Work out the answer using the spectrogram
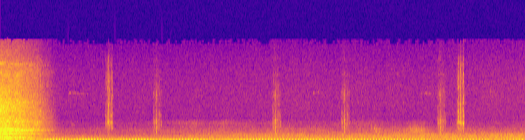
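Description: The tail of a passing train's noise dies away about half a second in, then a distant diesel-hauled Coaster commuter train runs: a steady low engine drone with a few faint clicks.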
